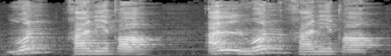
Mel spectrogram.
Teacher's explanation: نون کو ظاہر کر کے بس پڑھ لیں گے، غنہ نہیں کریں گے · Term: اظہار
